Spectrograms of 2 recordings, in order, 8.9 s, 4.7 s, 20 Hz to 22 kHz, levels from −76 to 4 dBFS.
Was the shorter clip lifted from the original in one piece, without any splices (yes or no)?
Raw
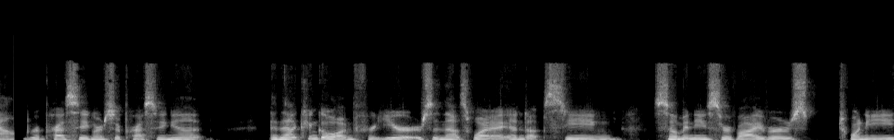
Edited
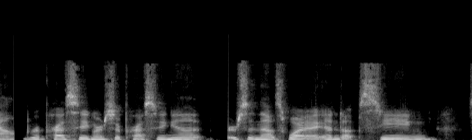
no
